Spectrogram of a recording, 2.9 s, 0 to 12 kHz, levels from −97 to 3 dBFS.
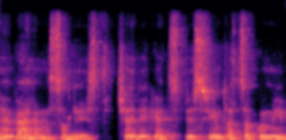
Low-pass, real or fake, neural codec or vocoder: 10.8 kHz; real; none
